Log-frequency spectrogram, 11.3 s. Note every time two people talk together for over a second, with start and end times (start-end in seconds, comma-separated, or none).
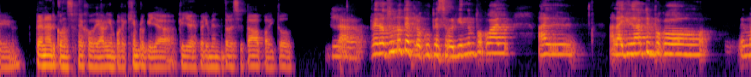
none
